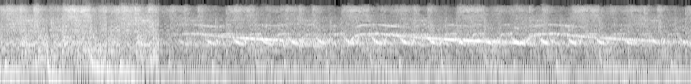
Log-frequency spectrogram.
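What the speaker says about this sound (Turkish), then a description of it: "Belediye binasına acil ambulans gönder," A wailing ambulance siren sweeps up and down repeatedly, loud and close, over steady traffic and street noise, with no talk.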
